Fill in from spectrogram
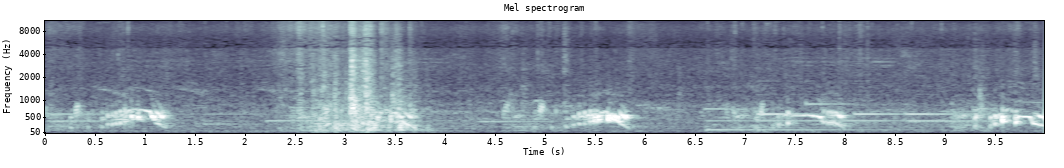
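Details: Pigeon coos, rounded throaty phrases repeated about every two seconds, with a loud rustle of flapping wings early on and a low steady hum.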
